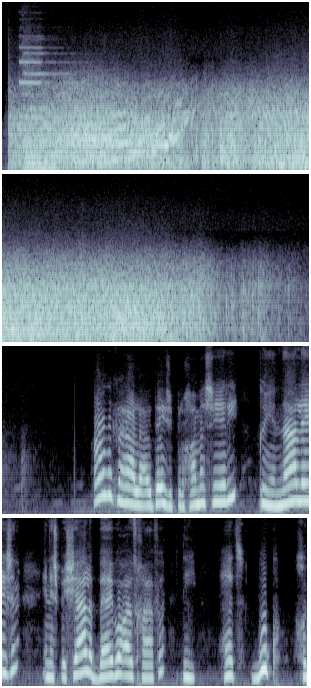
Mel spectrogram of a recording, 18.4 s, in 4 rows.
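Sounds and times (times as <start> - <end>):
thunderous roar of temple roof collapsing: 0.0 - 9.6
speech: 11.5 - 18.3.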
